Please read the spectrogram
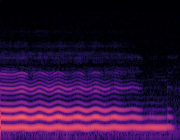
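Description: A woman's unaccompanied solo voice holding one long sung note with vibrato, fading away near the end: part of a sung prayer.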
